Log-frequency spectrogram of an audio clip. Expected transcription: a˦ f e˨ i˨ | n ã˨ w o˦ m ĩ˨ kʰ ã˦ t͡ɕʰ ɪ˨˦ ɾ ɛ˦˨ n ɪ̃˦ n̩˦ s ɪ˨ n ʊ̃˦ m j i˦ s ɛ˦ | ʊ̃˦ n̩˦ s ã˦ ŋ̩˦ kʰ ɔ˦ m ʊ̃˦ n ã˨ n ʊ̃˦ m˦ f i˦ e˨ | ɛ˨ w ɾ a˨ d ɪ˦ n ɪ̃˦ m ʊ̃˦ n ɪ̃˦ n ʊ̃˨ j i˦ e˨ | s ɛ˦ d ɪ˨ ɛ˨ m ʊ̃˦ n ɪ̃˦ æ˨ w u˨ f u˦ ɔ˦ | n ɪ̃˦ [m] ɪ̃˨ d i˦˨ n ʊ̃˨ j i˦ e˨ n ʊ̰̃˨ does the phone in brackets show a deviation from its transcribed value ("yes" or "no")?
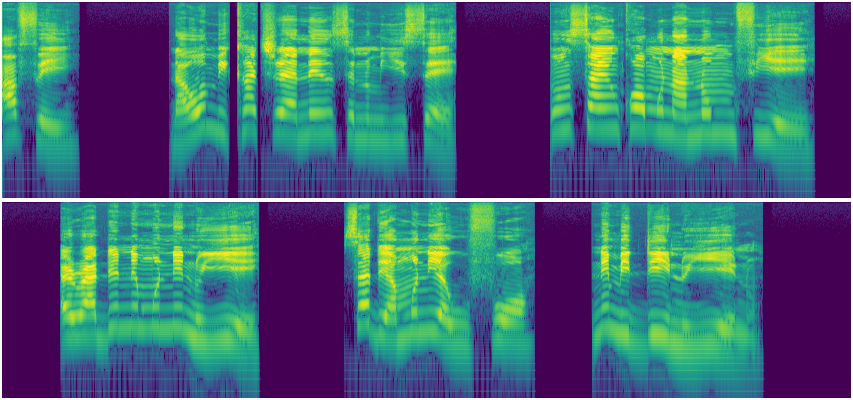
no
